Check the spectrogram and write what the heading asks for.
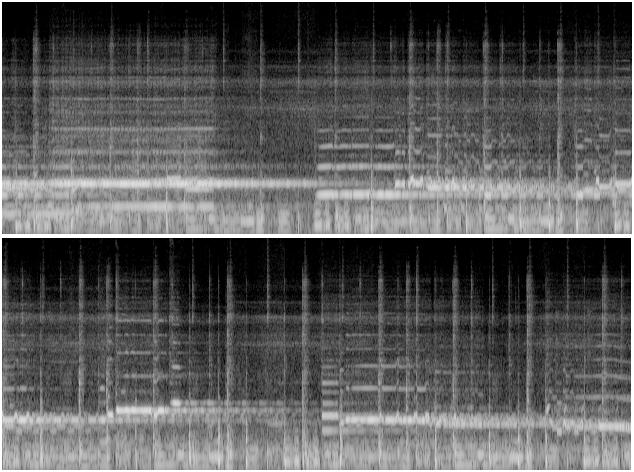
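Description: Wooden side-blown flute played through a microphone, holding long sustained melody notes that step to a new pitch every few seconds. Behind it runs a layered backing of low held tones and a steady percussive beat.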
